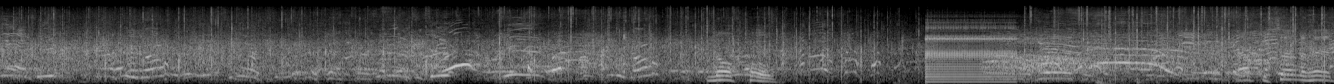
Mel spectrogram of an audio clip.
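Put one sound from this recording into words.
A studio audience cheers and shouts loudly.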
